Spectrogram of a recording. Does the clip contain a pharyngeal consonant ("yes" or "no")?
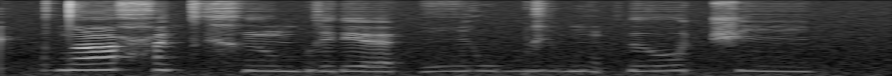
yes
